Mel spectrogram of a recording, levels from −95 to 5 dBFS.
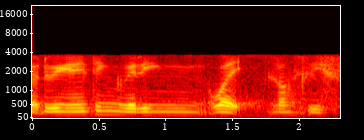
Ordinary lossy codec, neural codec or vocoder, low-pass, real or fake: none; none; 3.6 kHz; real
